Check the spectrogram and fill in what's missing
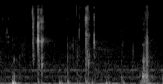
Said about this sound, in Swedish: Smackande. Ett av de värsta sakerna hon vet är när någon tuggar vattnet som hen dricker.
